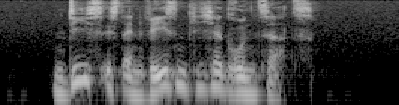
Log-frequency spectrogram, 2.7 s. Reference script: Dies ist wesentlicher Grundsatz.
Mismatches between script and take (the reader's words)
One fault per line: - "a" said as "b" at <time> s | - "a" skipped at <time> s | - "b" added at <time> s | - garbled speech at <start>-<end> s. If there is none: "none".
- "ein" added at 0.8 s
